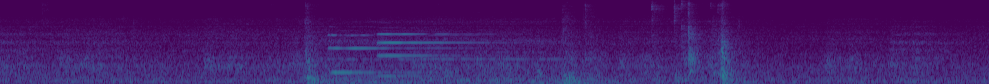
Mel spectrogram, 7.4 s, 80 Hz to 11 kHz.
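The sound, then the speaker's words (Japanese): A short electronic chime sounds over steady train rumble, followed by a few sharp thuds and clunks as the sliding doors of a local train bound for Kotesashi shut on the platform 1 side, on the left in the direction of travel. “進行方向左側一番ホーム側ドアが閉まります。”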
